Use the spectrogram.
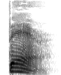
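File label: "bare", American English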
